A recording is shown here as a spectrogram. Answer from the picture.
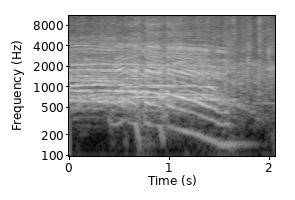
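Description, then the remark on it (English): A loud crowd cheers and whoops over a steady wash of clapping, with several voices rising and falling together in a brief, energetic burst that tapers slightly at the end. “It's hard not to find that joy hurtful.”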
